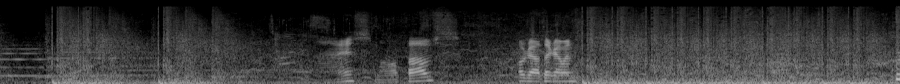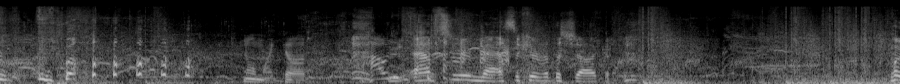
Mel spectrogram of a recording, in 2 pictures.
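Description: Shotgun blasts boom in quick bursts.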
